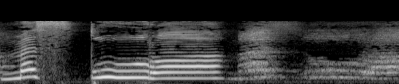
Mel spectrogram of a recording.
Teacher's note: ميم کو نہیں موٹا کرنا ناسین کو صرف طا کو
